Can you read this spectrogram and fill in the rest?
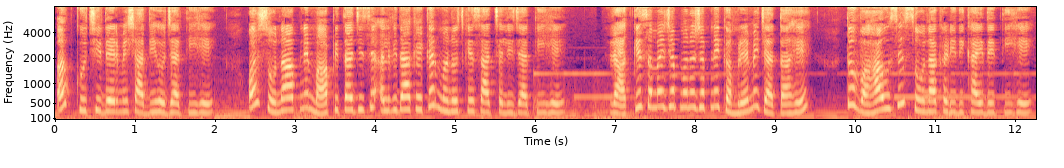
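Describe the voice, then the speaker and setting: Female narrator for moral bedtime stories: high voice, scripted delivery, soft music bed. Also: lively intonation, moderate pace. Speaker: storyteller.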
